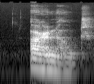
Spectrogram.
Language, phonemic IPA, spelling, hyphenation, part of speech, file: Dutch, /ˈɑr.nɑu̯t/, Arnout, Ar‧nout, proper noun, Nl-Arnout.ogg
- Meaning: a male given name, equivalent to English Arnold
